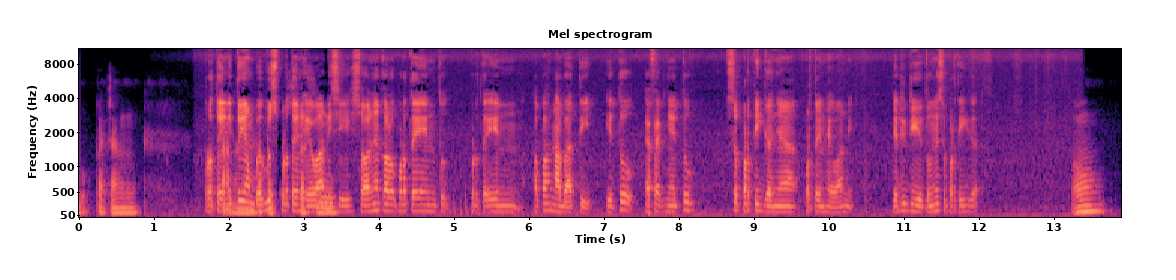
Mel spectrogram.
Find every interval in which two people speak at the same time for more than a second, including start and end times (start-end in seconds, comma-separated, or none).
1.9-3.4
